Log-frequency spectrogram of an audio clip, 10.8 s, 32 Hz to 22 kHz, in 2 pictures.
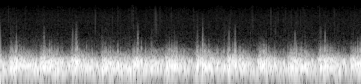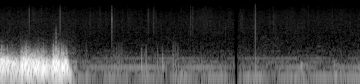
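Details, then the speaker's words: Dog with patent ductus arteriosus, recorded at the cranial thoracic wall: continuous rumbling machinery murmur with no quiet gaps, pulsing about 140 a minute, accentuated in late systole. "listen to the continuous machinery murmur of a patent ductus recorded at the cranial thoracic wall of a dog"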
